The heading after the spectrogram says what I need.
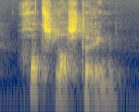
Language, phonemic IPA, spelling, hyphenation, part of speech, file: Dutch, /ˈɣɔtsˌlɑs.tə.rɪŋ/, godslastering, gods‧las‧te‧ring, noun, Nl-godslastering.ogg
- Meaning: blasphemy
